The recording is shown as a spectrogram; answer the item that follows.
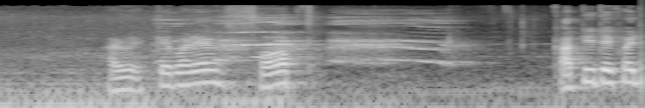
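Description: A long, pitched animal call that starts under a second in and lasts about two seconds, ending in a falling glide.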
